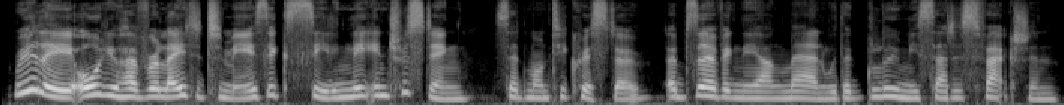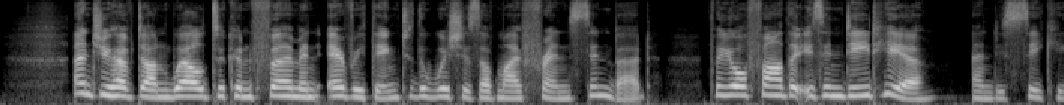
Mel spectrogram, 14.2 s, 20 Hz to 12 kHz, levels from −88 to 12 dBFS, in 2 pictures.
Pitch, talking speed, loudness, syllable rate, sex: 210 Hz, 200 wpm, -19 LUFS, 5.8 syllables/s, female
